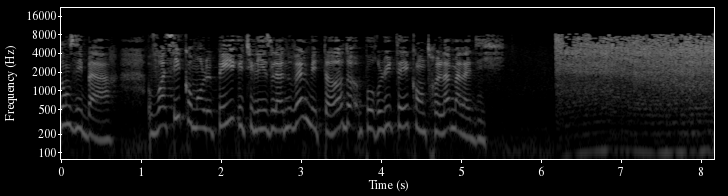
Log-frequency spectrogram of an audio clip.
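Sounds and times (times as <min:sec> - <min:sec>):
speech: 0:00.1 - 0:05.6
crop-spraying drone rotors whirring: 0:06.2 - 0:08.1.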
